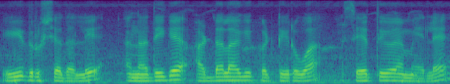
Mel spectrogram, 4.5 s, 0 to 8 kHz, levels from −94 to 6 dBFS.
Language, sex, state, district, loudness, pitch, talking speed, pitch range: Kannada, male, Karnataka, Shimoga, -18 LUFS, 125 Hz, 105 wpm, 115-135 Hz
